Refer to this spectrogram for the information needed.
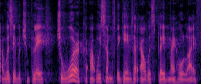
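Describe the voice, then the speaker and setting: This man talks at a fairly quick pace and a medium pitch. He speaks with a Brazilian accent. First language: Portuguese. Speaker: marketing executive, keynote speaker. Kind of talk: conference keynote. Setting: stage with audience. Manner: many fillers (uh, um).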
